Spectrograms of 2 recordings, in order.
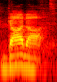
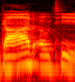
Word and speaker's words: Godot: Godot is pretty cool.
